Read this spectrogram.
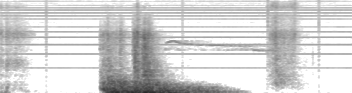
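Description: Game sound effects whoosh and thud.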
